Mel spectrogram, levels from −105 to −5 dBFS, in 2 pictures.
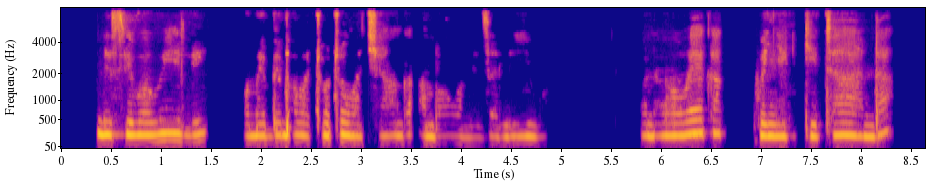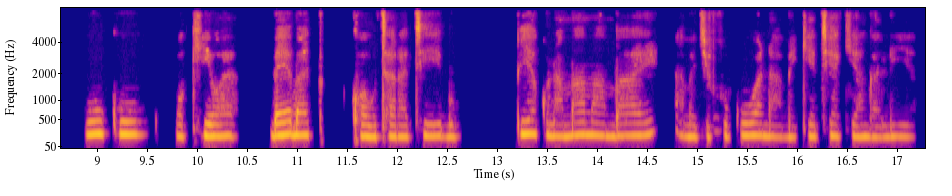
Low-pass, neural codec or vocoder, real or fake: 7.2 kHz; none; real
